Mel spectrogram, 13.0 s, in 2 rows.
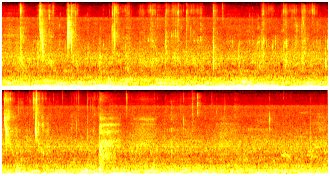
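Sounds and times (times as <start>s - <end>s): chewing food: 0.1s - 9.1s, 9.8s - 10.8s.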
